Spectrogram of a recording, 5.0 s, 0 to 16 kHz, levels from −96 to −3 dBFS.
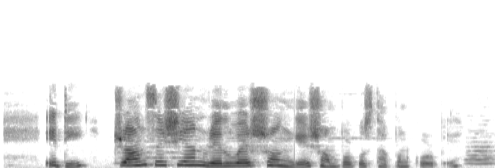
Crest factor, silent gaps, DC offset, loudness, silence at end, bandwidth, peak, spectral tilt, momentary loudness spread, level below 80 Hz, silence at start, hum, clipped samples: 20 dB; none; under 0.1%; -32 LUFS; 0.05 s; 8.2 kHz; -14 dBFS; -2 dB/octave; 19 LU; -76 dBFS; 0.05 s; none; under 0.1%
